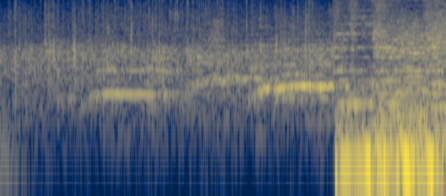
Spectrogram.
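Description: Audience applause with soft music under it. About three seconds in, this cuts off abruptly into louder music with a strong bass.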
